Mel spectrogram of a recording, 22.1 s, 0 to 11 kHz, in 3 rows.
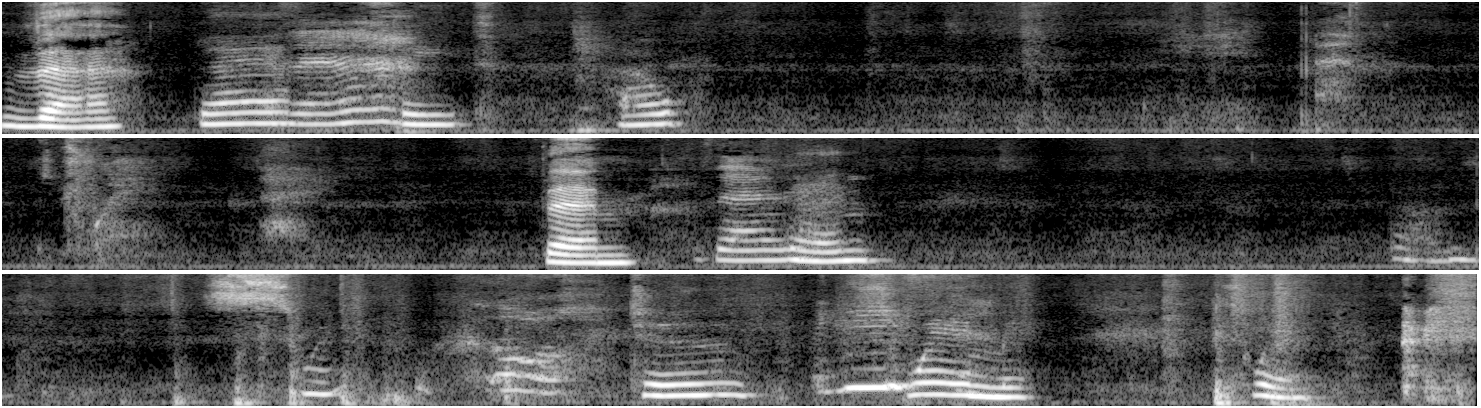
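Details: Aphasia in a woman, 17 years after a stroke at age 46 affecting the brain's language centres, reading aloud with word repetitions; initially she had only three words and has since regained more language.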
